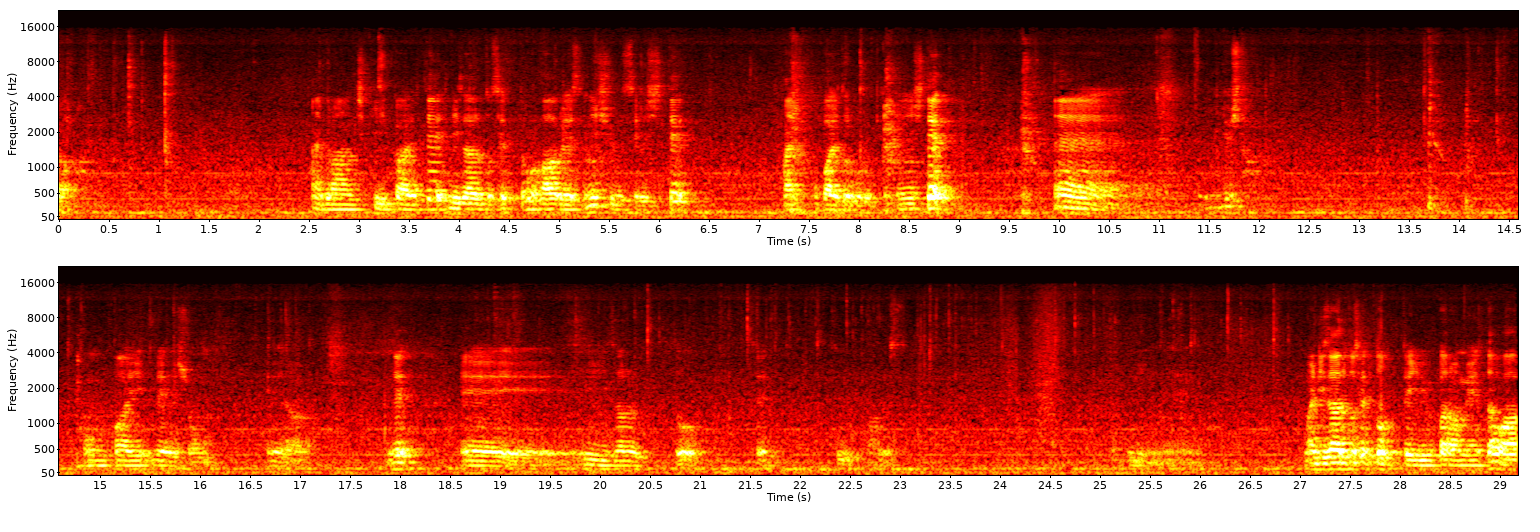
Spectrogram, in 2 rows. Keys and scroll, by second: 5.6 super+s, 28.8 super+s.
